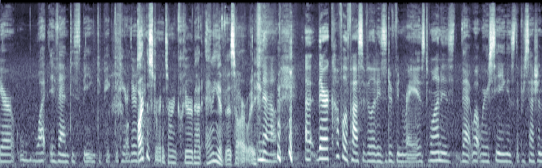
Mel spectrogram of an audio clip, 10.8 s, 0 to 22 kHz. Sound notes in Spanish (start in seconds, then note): 5.1 risas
